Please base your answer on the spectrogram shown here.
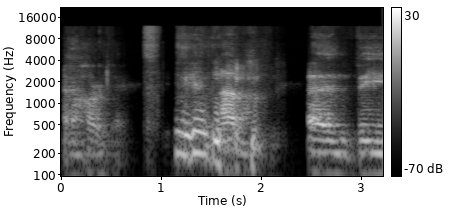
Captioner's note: panelists chuckling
